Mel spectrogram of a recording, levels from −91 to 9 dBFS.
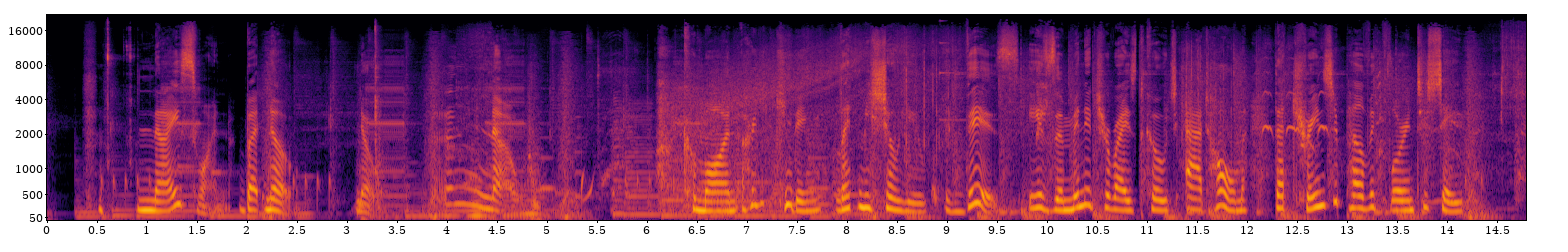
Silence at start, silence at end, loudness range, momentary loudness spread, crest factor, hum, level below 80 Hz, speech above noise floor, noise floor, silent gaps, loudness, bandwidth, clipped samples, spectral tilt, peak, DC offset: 0.25 s; 0 s; 7 LU; 17 LU; 14 dB; none; -40 dBFS; 24 dB; -41 dBFS; none; -17 LUFS; 18.5 kHz; under 0.1%; -4.5 dB/octave; -4 dBFS; under 0.1%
